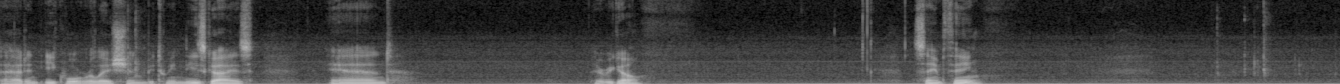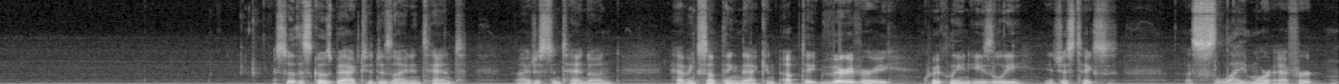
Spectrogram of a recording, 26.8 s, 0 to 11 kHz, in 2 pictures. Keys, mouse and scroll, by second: 1.1 click, 1.3 e, 1.9 scroll up 1, 3.0 click, 3.8 click, 5.0 click, 5.5 click, 5.8-6.7 scroll down 3, 7.0 scroll up 2, 8.9 click, 10.9 click, 12.1 click, 12.5 Escape, 14.0 click, 14.7 click, 15.4 click, 15.8 Escape, 16.3 click, 17.0 click, 17.3 scroll down 1, 17.8 scroll up 1, 18.9 scroll up 1, 19.4 click, 19.7 scroll down 2, 20.2 e, 20.8-21.3 scroll up 4, 22.5-23.8 drag, 24.3 click, 25.1 click, 26.0 click, 26.6-26.7 scroll down 2.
